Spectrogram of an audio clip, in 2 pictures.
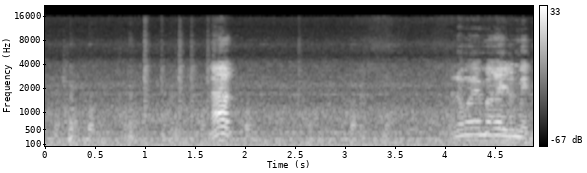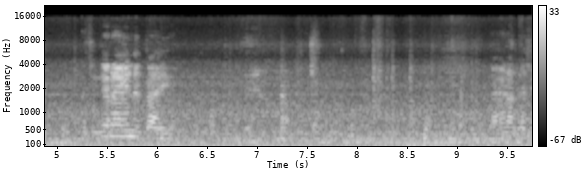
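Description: A vehicle drives along a paved road, heard from inside the cab.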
